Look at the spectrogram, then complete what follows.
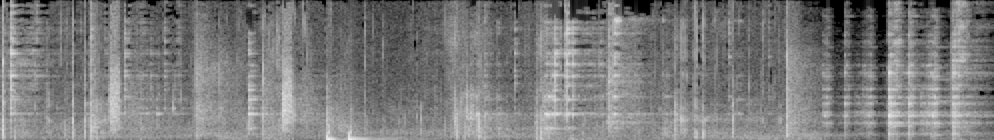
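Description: A rapid, irregular series of light clinks and ticks, some with a brief ringing.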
